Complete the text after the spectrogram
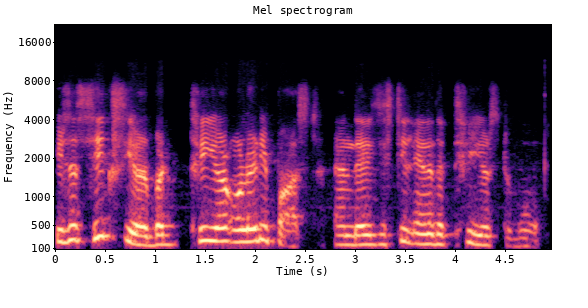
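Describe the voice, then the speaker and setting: A man who is a neurosurgery trainee, chatting on a video call and asking halting, filler-heavy questions. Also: sits high, dull audio. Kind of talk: casual video call chat.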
